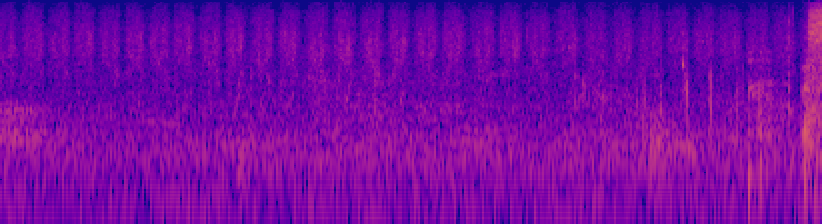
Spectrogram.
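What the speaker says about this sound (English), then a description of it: "bring the palms of your hands together at chest level and rub them gently against each other" Palms of two hands rub gently together at chest level during a guided practice, a steady soft swishing friction that runs on without pause, close and alone.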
